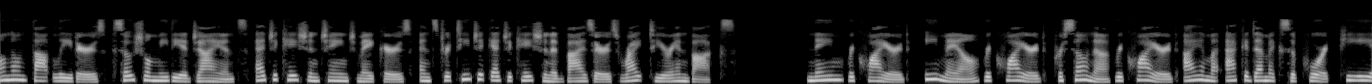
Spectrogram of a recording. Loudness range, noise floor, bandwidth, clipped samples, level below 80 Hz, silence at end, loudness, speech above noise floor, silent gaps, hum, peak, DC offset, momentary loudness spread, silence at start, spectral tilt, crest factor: 2 LU; under -90 dBFS; 8.8 kHz; under 0.1%; -70 dBFS; 0 s; -20 LUFS; over 71 dB; 9.14-9.21 s; none; -2 dBFS; under 0.1%; 4 LU; 0 s; -5.5 dB/octave; 18 dB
